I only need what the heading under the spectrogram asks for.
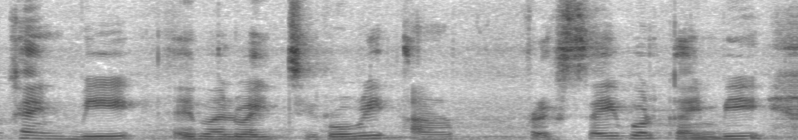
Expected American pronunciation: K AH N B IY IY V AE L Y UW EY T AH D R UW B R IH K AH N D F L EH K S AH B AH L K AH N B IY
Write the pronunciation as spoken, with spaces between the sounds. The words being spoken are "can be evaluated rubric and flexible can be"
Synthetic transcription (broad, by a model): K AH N B IY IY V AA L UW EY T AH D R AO R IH AH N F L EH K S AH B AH L K AH N B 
